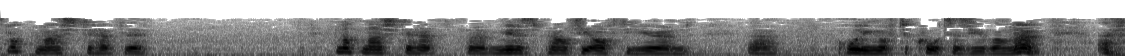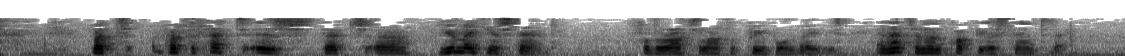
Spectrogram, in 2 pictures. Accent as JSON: {"language": "English", "country": "Zimbabwe", "said": "even though I was in my heart and soul Rhodesian"}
